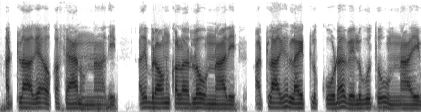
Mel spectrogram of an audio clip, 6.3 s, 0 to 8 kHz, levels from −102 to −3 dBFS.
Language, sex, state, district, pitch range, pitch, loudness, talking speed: Telugu, male, Telangana, Mahabubabad, 105-125 Hz, 115 Hz, -18 LUFS, 130 wpm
